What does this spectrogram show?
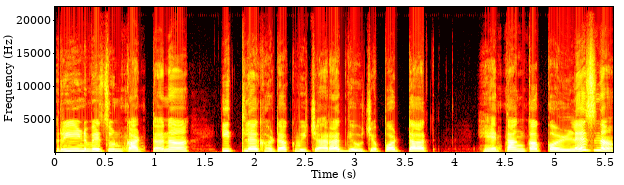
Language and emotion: Goan Konkani, surprised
